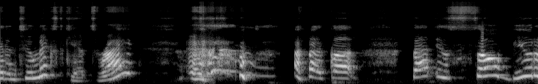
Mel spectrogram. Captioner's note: laughter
